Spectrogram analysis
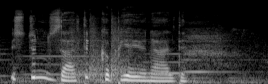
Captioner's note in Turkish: Kapı tıklama sesi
